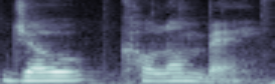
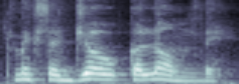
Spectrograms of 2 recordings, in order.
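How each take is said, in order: First: Slow, drawn-out Italian-sounding "Joe Colombe"; tentative Italian accent. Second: Higher, louder and slow hammed-up Italian "Mister Joe Colombe"; mock Italian accent. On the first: Pretend. Trying out an Italian accent on the founder's name, slow. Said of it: "I'm gonna try to make his accent". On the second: Introducing the founder in a grand playful Italian accent. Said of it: "I don't think he's Italian. I should stop that".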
